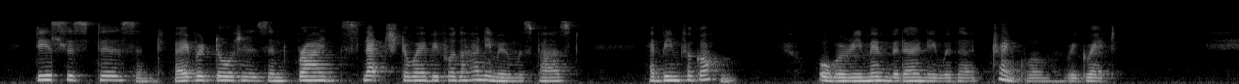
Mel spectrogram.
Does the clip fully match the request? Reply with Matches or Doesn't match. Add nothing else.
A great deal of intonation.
Doesn't match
